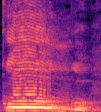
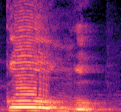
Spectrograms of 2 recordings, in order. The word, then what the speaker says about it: Congo: Cees mot là donc le deuxè cas là va se prononcer avec un son du de G comme un son de G ok donc c'est ce qui donne le son g que j'ai que vous voyez là donc c'est Congo c'est comme ça que ns pè le prononcer Congo OK et que veut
